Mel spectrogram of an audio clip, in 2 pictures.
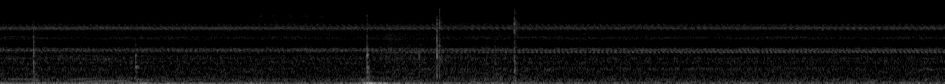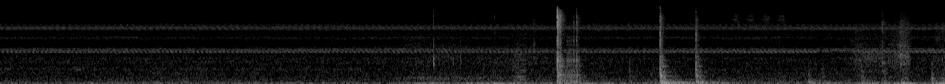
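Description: Steady evening insect chorus, a continuous high-pitched trill. A few sharp clicks and knocks close by, the loudest about fifteen seconds in and another a second later.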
